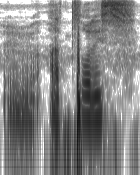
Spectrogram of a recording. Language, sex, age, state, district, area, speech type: Assamese, female, 45-60, Assam, Jorhat, urban, spontaneous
